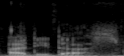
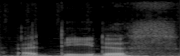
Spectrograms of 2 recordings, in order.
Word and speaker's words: Adidas: for my American fans I'm pretty sure that's how you guys pronounced Eddie does well in the UK you pronounce it Eddie - I think in the u.s. you guys perhaps it adidas if I'm correct oh yeah let me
